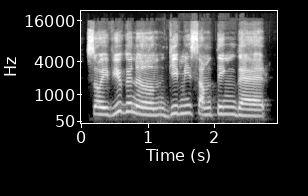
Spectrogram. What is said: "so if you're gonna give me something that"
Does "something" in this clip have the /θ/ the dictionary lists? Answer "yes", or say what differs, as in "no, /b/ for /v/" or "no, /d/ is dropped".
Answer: no, /t/ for /θ/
